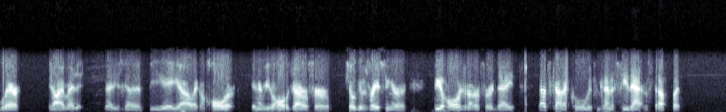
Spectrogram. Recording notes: we'll take some phone calls!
